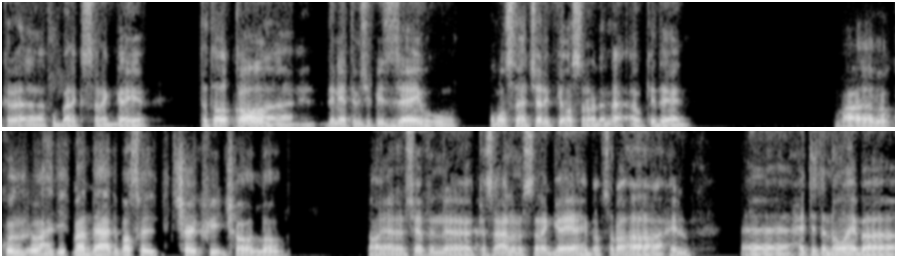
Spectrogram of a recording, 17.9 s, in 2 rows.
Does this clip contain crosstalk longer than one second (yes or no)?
no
